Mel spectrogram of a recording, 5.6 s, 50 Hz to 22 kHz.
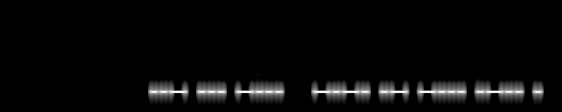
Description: Morse code, heard as a keyed tone, about 25 wpm, 700 Hz. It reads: USB CABLE
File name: practice / 25wpm / Difficult Words with Hints - 25wpm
